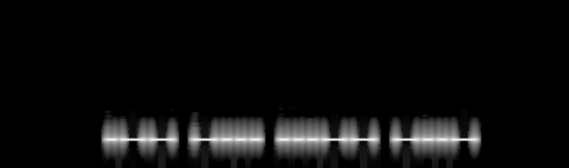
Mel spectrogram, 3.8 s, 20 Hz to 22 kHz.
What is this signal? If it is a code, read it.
Morse code, heard as a keyed tone, about 25 wpm, 700 Hz. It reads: WB3X
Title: USA Call Signs - 4 Characters - Repeated 3x - 25wpm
